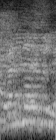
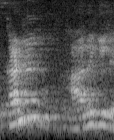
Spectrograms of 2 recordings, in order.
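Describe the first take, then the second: First: The two words are run together into one. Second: The two words are said as separate words. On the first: This is how the term is normally said. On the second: It is split up to make it easier to understand.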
